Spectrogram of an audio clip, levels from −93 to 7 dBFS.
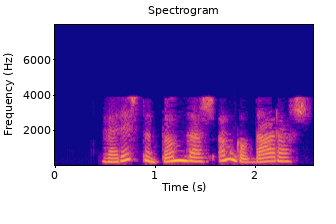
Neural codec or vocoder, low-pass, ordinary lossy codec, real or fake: none; 7.2 kHz; AAC, 16 kbps; real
